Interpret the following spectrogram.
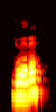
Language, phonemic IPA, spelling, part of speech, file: Kikuyu, /ᶮd͡ʑuèɾéꜜ/, njuĩrĩ, noun, LL-Q33587 (kik)-njuĩrĩ.wav
- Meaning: hair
